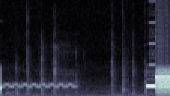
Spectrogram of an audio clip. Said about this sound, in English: Sorry, the phone is busy. Please leave a message. Thank you. Start recording at the tone. When finished, press the pound key.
